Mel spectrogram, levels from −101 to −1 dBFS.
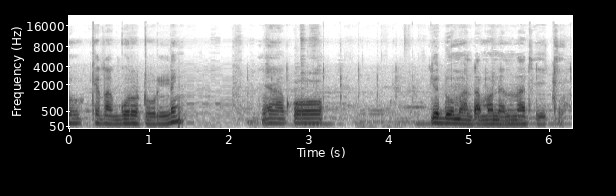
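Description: From 1.37 to 2.04 s the speech turns into a robotic sound from repeated short buffers: a rigid, metallic buzz locked at 66.8 Hz. That pitch likely comes from replaying roughly 15 ms chunks for most of the stretch. Unlike mains hum, it still roughly follows the words.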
